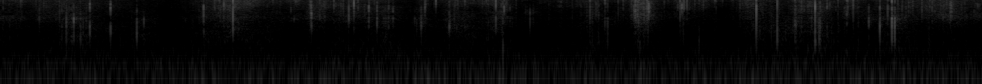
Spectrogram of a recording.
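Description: A rectangular clutch purse covered in rows of small, hollow rose-gold metallic pyramid studs is held up close to the microphone and scratched and tapped across the studs with long nails. The result is a quiet, continuous stream of crisp, bright clicks and crinkly scratches over a low, steady rumble.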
